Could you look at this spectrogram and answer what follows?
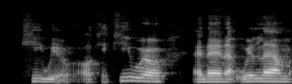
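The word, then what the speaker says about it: Kiwior: David Ry between the six, the two center backs, Ki Kio, is that how you pronounce his name? Kiwir.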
